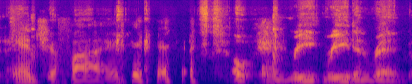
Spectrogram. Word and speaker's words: Angified: And it's not Angified, it's Angified.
